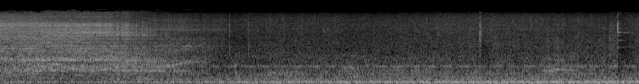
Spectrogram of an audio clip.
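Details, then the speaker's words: Control valve with a 70 to 80 psid pressure differential at a higher 200 psig inlet pressure: a steady, even rushing hiss of water with no crackling or popping. Normal flow, no cavitation. "we've again imposed a 70 to 80 psid pressure differential across the valve however at this higher inlet pressure of 200 psig cavitation does not occur"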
